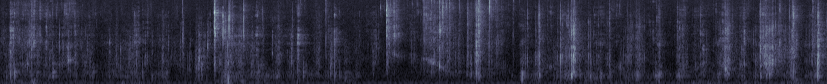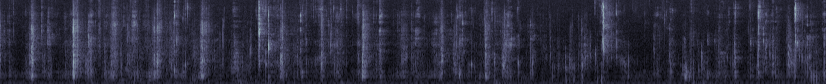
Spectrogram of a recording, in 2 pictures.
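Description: Close-miked biting and chewing of a crispy fried chicken tender, the breading giving irregular sharp crunches.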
